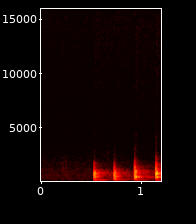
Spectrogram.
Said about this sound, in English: and they knock. They knock on your door.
